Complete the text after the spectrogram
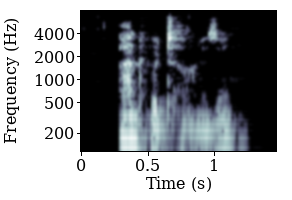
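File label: "advertising", British English; pronunciations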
